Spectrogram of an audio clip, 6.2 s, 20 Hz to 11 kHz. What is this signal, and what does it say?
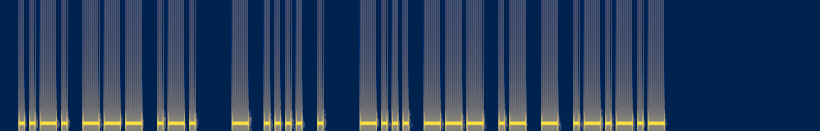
Morse code, heard as a keyed tone, about 30 wpm, 700 Hz. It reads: FOR THE BOAT.
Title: Sentences from Top 1100 Words 30wpm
